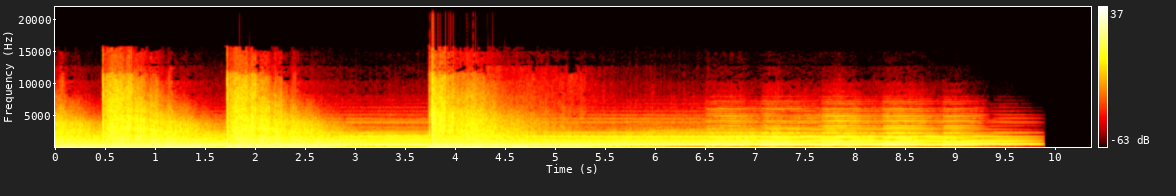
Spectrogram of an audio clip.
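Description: Intro sound effects: three heavy explosion booms in the first four seconds over a sustained droning tone, then a tone pulsing about every 0.6 seconds, all cutting off abruptly near the end.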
